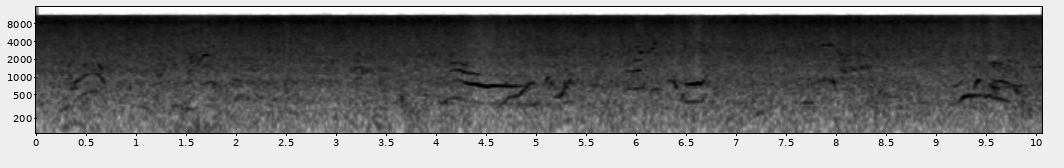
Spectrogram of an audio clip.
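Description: Steady rushing of a waterfall pouring down a rock face, with voices of people calling out and chattering over it.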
